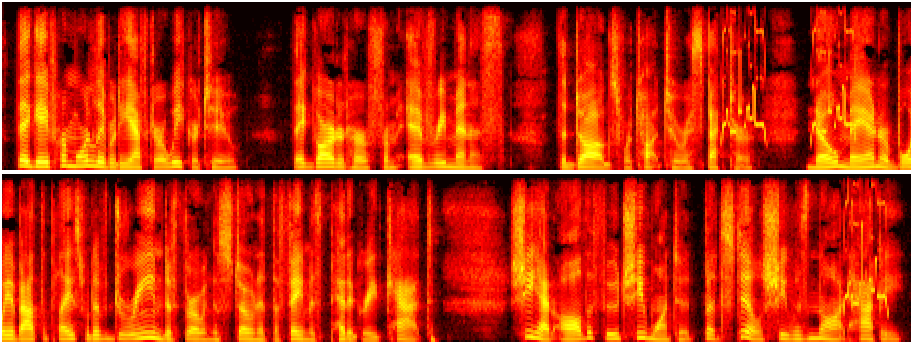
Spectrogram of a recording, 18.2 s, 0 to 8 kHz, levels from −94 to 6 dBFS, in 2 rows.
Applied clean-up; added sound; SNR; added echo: none; Chirp, tweet; 4 dB; none.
